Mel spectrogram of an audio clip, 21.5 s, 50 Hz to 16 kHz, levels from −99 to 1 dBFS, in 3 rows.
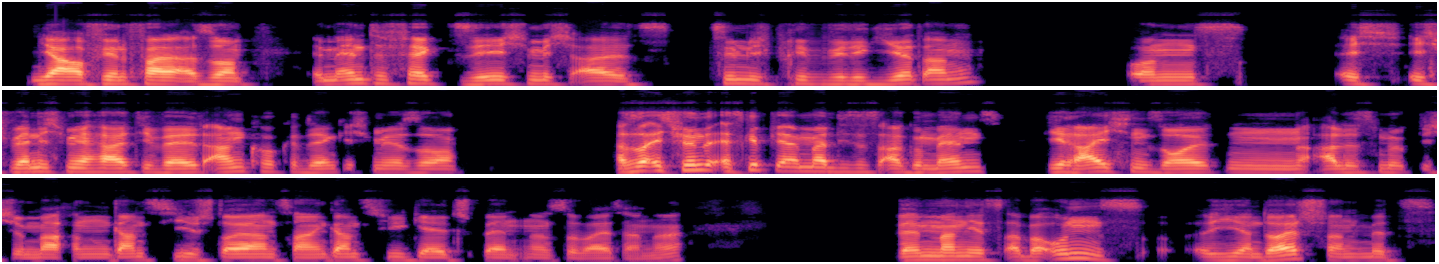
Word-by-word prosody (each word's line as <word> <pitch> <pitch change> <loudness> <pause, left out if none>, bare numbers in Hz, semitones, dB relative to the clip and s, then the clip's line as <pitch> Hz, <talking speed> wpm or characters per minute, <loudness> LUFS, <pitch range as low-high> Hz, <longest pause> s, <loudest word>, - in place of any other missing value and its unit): Ja, 125 0 +9
auf 120 - +4
jeden 125 -1 +2
Fall. 120 0 +8
Also, 110 +1 +3 0.3
im 115 +2 -7
Endeffekt 135 0 +1
sehe 120 +4 -1
ich 125 0 -5
mich 125 -4 -6
als 110 -1 -2 0.2
ziemlich 135 -4 -6
privilegiert 120 +1 -3
an. 140 +6 -2 0.7
Und 120 -1 -3 0.6
ich 120 -2 -5
ich 120 -5 -6
wenn 125 +2 +4
ich 130 - -6
mir 130 -2 +3
halt 120 -1 +6
die 120 -1 -6
Welt 115 +1 +4
angucke, 130 -1 -1
denke 115 +2 -3
ich 120 - -16
mir 115 -1 -5
so 115 0 -2 0.8
also - - +6
ich - - +4
finde, 180 +1 +4
es - - +1
gibt 190 0 0
ja 145 - +5
immer 140 -1 +3
dieses 125 -2 -14
Argument: 120 +4 -1 0.3
Die 125 - +2
Reichen 130 +2 +4
sollten 115 -1 -1
alles 110 -1 -3
Mögliche 105 -2 -10
machen, 105 +1 -3
ganz 115 -1 -3
viel 115 -2 -9
Steuern 110 +1 +2
zahlen, 105 0 -3
ganz 110 -1 -4
viel 115 -1 -13
Geld 105 0 -5
spenden 105 0 -7
und 100 -2 -11
so 95 - -12
weiter, 90 -2 -6
ne? - - -10 1.1
Wenn 120 +2 0
man 125 0 +1
jetzt 120 -1 -6
aber 115 - -3
uns, 165 -8 -5 0.2
äh, 115 - -11
hier 115 +1 -5
in 110 - -5
Deutschland 115 -4 +2
mit 105 -1 -11
115 Hz, 180 wpm, -23 LUFS, 110-125 Hz, 1.1 s, Ja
